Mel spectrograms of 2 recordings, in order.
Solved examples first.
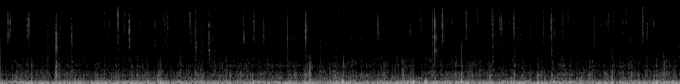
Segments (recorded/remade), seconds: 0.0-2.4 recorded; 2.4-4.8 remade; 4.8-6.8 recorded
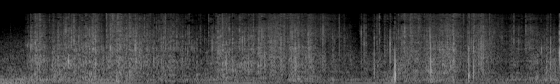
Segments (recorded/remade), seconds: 0.0-2.4 recorded; 2.4-5.6 remade

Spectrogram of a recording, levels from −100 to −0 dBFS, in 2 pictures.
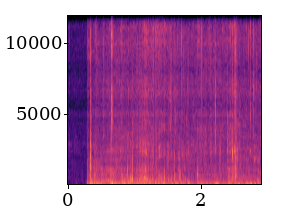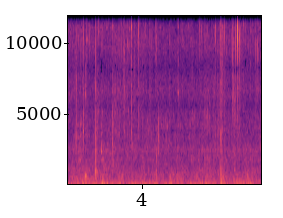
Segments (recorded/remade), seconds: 0.0-1.5 remade; 1.5-1.9 recorded; 1.9-2.5 remade; 2.5-5.8 recorded

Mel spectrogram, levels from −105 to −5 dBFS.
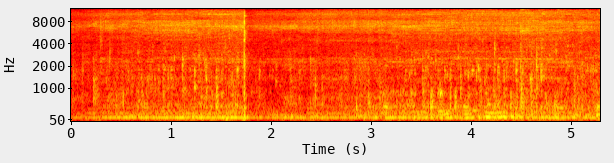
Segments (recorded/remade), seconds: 0.0-0.6 remade; 0.6-2.1 recorded; 2.1-3.2 remade; 3.2-5.3 recorded

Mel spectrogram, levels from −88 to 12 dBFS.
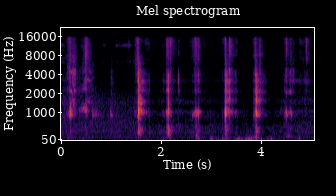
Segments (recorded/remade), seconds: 0.0-1.6 recorded; 1.6-5.1 remade

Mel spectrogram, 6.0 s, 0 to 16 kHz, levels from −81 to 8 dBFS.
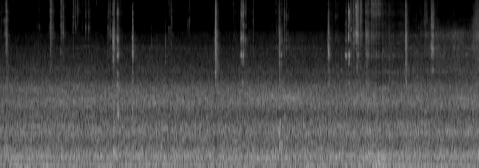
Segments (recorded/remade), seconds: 0.0-4.6 recorded; 4.6-5.1 remade; 5.1-6.0 recorded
